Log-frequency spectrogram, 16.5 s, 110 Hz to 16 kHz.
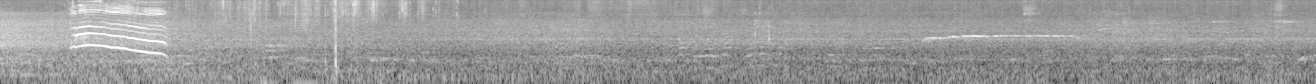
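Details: Abandoned stray kitten, left for two days in -11°C snow without food or shelter, then rescued. One loud, drawn-out meow falls in pitch near the start. Much later comes a fainter, steadier, higher cry over a constant background hiss.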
